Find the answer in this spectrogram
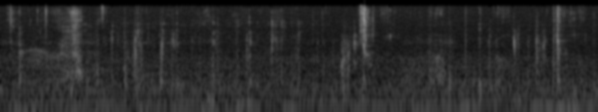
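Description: Close-up eating sounds: chewing and biting with many small wet mouth clicks, while boiled potato is being eaten. There is a louder click about four and a half seconds in and another near the end.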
